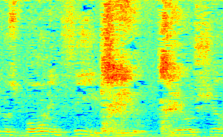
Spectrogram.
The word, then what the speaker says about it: Boeotia: It's believed that he was born in Thebes, in Boeotia. How do you pronounce it in English?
